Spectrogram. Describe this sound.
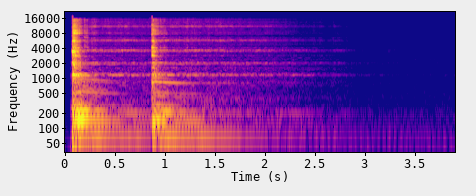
hitting string metallic resonant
